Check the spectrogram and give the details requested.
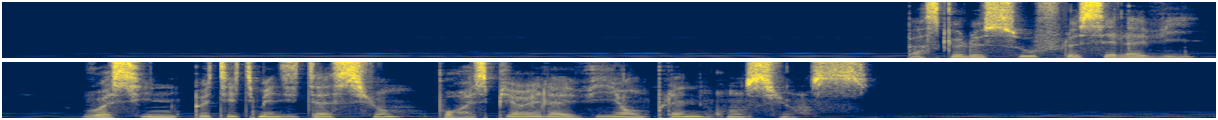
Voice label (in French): Meditation paix interieure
